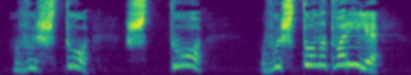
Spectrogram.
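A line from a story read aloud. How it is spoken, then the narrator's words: Confused muttering. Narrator (Russian): растерянно пробормотала я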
